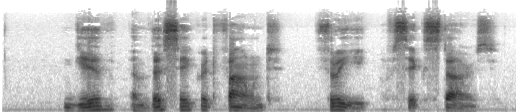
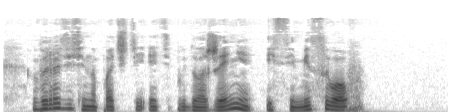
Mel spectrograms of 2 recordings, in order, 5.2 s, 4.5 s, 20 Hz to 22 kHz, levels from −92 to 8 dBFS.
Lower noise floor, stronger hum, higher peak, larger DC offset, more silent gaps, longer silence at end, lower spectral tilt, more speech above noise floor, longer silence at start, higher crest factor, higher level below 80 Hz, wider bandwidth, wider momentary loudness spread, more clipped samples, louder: second, -53 dBFS vs -71 dBFS; neither; first, 0 dBFS vs -6 dBFS; neither; neither; second, 0.2 s vs 0.85 s; second, -2.5 dB/octave vs -7 dB/octave; second, 38 dB vs 46 dB; first, 0.65 s vs 0.35 s; about the same, 16 dB vs 20 dB; about the same, -52 dBFS vs -50 dBFS; first, over 20 kHz vs 11.5 kHz; first, 19 LU vs 10 LU; neither; first, -13 LUFS vs -26 LUFS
